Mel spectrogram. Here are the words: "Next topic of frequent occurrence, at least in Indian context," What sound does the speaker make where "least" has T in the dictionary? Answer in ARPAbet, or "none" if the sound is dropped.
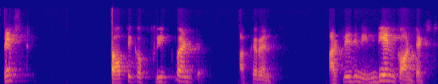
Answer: none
